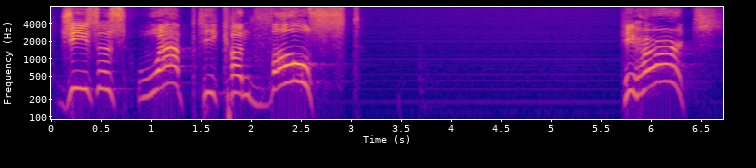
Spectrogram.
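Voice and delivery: slow, high, emphatic words; slow proclaiming. Real, not acted. Preacher proclaiming that Jesus wept, slow and high. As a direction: lean on each short phrase.

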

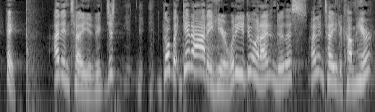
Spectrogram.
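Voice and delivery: high, incredulous mock rebuke; imagined scolding God. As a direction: play God baffled, shooing him off. Preacher voices God scolding Elijah.

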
